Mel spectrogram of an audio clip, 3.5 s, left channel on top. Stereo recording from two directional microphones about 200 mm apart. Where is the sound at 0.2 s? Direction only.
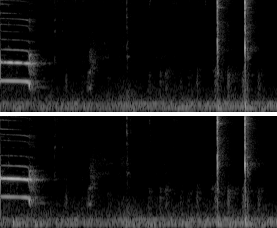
30° left (ahead or behind).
